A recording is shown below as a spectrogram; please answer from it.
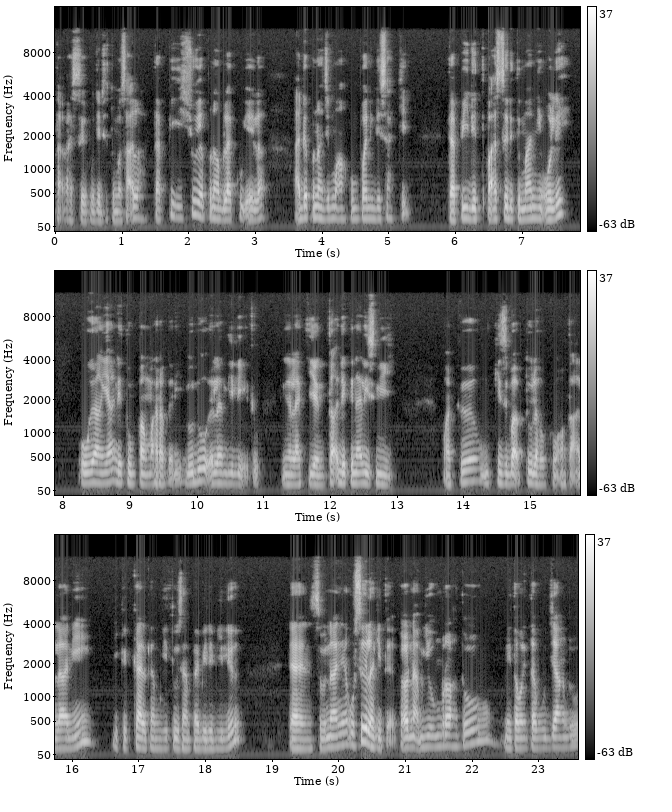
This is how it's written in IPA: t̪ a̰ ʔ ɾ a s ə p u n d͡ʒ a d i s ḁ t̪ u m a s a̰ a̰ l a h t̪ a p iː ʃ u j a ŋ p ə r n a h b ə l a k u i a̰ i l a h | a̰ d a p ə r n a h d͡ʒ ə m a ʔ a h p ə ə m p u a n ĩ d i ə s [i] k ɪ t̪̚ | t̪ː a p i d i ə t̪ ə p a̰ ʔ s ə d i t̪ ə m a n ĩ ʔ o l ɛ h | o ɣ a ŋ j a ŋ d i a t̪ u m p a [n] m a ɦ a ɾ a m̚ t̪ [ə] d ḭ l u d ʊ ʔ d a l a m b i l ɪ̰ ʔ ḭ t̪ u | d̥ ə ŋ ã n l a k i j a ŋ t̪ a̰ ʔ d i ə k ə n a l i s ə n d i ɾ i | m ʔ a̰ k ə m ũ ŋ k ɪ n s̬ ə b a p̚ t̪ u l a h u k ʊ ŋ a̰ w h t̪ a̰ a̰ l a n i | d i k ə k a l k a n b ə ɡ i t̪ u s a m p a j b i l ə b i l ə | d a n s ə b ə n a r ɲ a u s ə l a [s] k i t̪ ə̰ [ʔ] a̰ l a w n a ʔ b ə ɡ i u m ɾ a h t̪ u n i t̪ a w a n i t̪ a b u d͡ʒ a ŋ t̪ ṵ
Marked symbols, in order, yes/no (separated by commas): no, no, no, no, no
